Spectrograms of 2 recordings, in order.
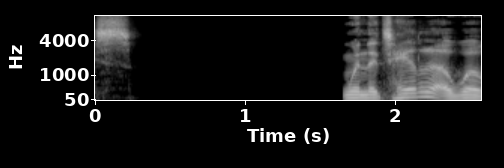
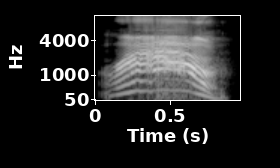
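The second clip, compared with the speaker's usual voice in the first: very high, loud meow; cat meowing; 11 dB louder than usual. A narrator's reading. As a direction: yowl like an impatient cat at the door. Simpkin at window.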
